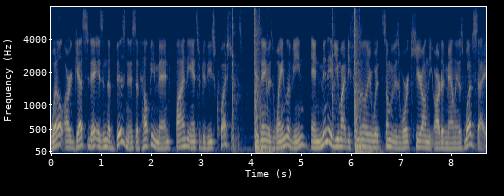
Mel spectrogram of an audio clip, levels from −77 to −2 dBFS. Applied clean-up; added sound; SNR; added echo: none; Slam; 8 dB; none.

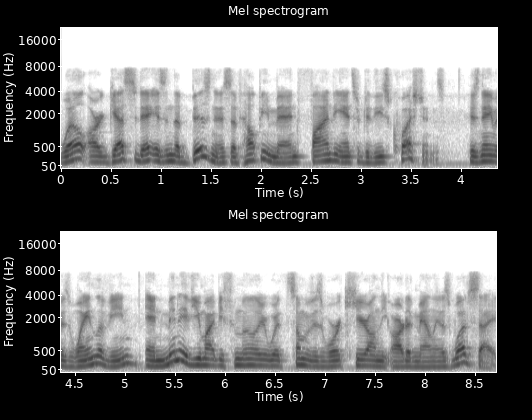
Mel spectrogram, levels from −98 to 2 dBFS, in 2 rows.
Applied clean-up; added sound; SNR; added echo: none; none; none; none.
